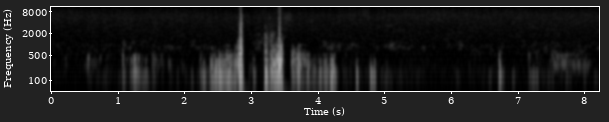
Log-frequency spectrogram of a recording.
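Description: Irregular gurgles and rumbles from the abdomen, a burst of louder gurgling in the middle; ordinary digestive bowel sounds.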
